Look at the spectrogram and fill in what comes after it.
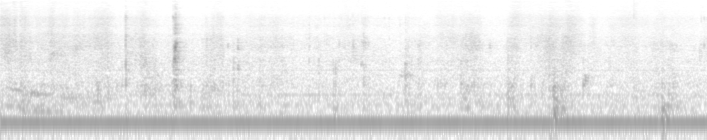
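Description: Chewing of fried chicken with light rustling of a paper napkin, over a steady low hum. One sharp click comes about two seconds in.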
